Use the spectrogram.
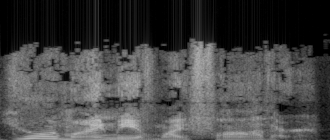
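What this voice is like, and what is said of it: Joker character impression. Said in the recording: “I have to do my Joker impression whenever it comes up.”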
